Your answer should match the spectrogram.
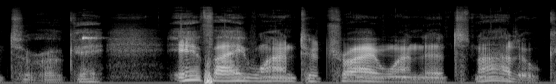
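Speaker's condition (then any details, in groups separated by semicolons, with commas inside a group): ALS; abnormally slow voice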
